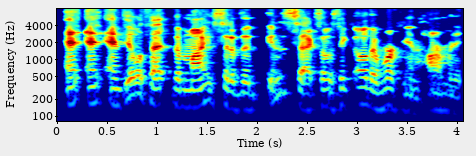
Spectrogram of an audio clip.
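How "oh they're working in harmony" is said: normal talking voice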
